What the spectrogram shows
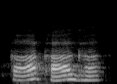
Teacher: ख घ मतलब कि ये जो है वो कंठ ध्वनि है घ का जो उच्चार स्थान है वो कौन सा है वो कंठ है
